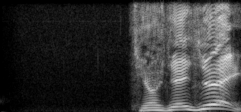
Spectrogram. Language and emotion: Russian, positive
